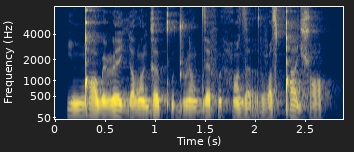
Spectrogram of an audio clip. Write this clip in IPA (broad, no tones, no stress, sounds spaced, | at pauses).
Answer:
i ŋ͡ǃ ɑ w ə ɭ ɛ ʎ i lˠ ĩ ɡ ɜ kʷʼ ə d u ɭ ĩ lˠ d ɛ f ə̃ h ɑ̃ z a r v ɑ z ǃ a j x ɑ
